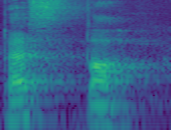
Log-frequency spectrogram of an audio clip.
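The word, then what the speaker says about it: بصطة: Jadi tulisannya bastoh, bacanya bastoh. Tulisannya wayab sud, bacanya wayab sud.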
